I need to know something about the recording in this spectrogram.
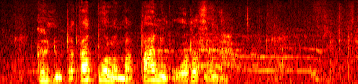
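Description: An elderly man speaks with animation nearby.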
